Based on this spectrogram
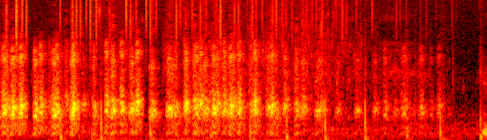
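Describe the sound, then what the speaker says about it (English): A flock of chickens on a Minecraft chicken farm clucks constantly in dense, overlapping bursts, loud and close, tapering slightly toward the end with no talking. "Oh God, those noisy chickens."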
